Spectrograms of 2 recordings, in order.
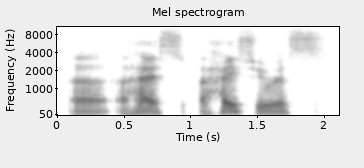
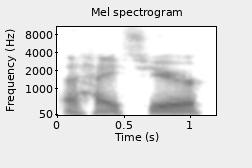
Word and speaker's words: Ahasuerus: Well, I'll tell you how to pronounce that one. It's Zerubbabel. Zerubbabel. Zerubbabel. And it's, and this last one is Ahasuerus. It's Ahasuerus.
